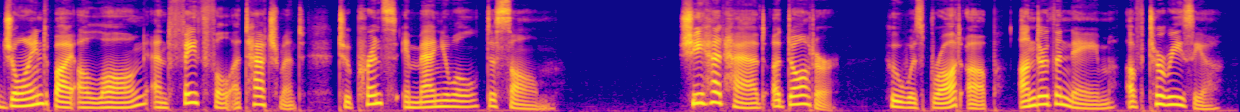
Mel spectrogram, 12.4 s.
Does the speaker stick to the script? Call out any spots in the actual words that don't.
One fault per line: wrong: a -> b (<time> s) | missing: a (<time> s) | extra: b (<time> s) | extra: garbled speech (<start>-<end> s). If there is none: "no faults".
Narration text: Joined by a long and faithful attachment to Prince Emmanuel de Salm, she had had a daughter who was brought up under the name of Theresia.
no faults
